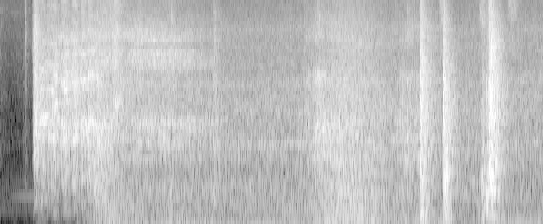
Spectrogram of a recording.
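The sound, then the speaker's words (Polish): A car engine in a garage is started after its battery is connected; it cranks and catches suddenly, then settles into a steady idle with a brief rev, followed by a few sharp clunks near the end. “Podłączyliśmy akumulator i odpalimy silnik.”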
